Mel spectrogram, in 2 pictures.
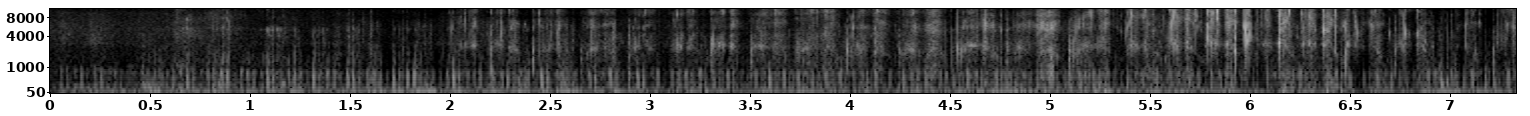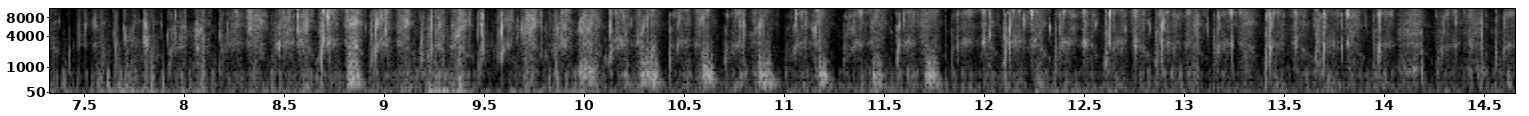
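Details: Rangi, a young pet cat, purrs close to the microphone while grooming; continuous low purring pulses about four times a second under busy wet licking and scratchy clicks that grow louder toward the end.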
